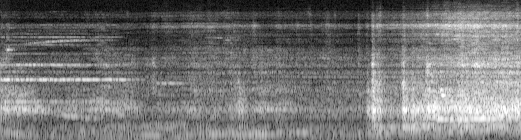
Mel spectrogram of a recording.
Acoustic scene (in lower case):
subway train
